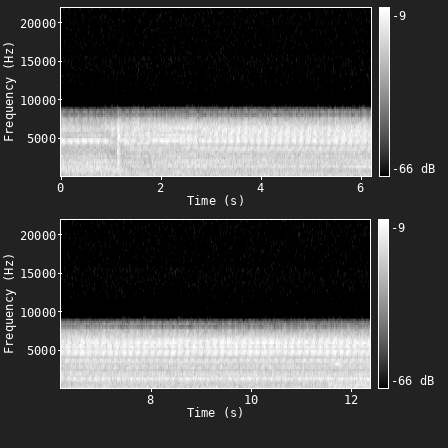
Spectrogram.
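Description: Steady low hum and hiss of room noise through a phone microphone, with a single sharp click about a second in and a faint short pitched sound near the end.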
